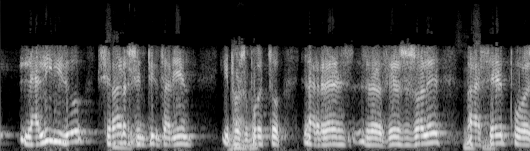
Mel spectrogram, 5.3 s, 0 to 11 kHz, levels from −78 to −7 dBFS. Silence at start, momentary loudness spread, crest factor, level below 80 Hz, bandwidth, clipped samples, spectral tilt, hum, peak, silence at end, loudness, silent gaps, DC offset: 0 s; 6 LU; 14 dB; -40 dBFS; 8.4 kHz; under 0.1%; -7.5 dB/octave; none; -4 dBFS; 0 s; -18 LUFS; none; under 0.1%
